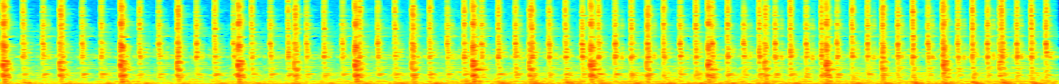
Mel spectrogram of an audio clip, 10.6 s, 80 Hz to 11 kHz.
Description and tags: Time Running Out
A game show sound played during the last 10 seconds of time to answer the question.
Edited with Audacity.
Plaintext:
HTML:
arcade, clock, faster, game, game-show, hurry, limit, lose, lost, show, tac, tic, tick, ticking, time, time-is-running-out, timer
